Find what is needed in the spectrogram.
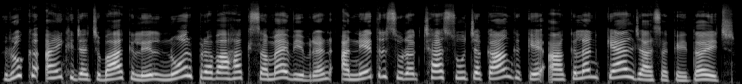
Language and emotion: Maithili, neutral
